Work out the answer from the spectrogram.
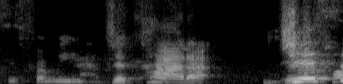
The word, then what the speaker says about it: Jakarta: So my first guest is Miss KaNikki Jakarta. No, you have to pronounce this for me. Jakarta.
